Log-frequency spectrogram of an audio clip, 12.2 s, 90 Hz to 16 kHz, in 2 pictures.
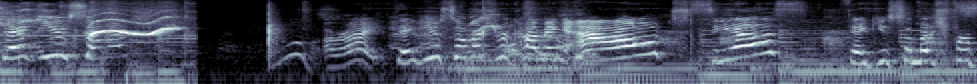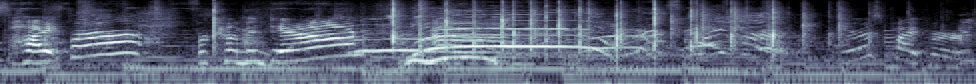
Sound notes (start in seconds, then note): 0.4 whistling; 8.4 clapping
